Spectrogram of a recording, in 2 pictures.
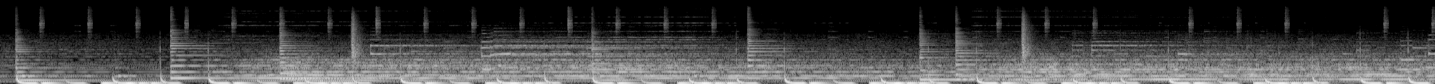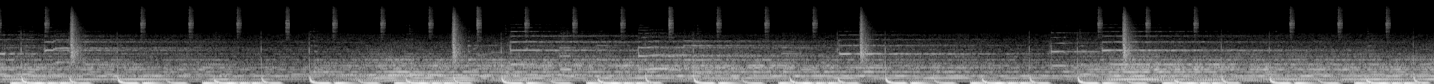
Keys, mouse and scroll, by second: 2.0 click, 6.5 click, 8.5 click, 11.0 4, 13.4-15.6 drag, 15.6 3, 18.8 click, 22.0 ctrl+space, 22.2 ctrl+click, 22.5 ctrl+space, 23.1 click, 23.5 space, 27.0 click.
